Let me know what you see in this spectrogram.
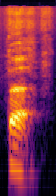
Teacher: And then do the same thing and try making the sound represented by the letter B, or B. When you make the sound represented by the letter B, your vocal cords, and hence your throat, are going to have a lot more vibration. So this vibration is what's called voicing.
